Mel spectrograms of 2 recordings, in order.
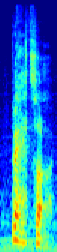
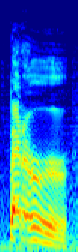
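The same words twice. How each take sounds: First: A British accent with no final r sound. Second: An American accent with the final r sounded. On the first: "Whereas British English, usually it's more like" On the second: "in American English, they're like"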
